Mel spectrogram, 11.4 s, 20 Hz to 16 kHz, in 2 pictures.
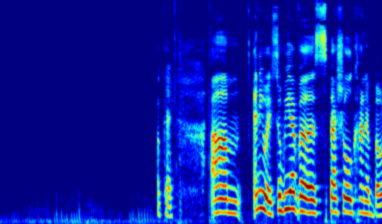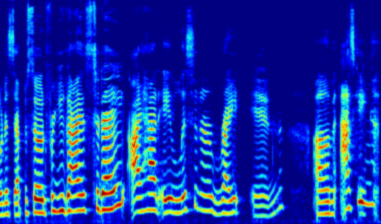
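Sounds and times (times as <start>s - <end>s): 
cat purring next to a person: 0.0s - 3.8s
speech: 2.4s - 11.4s.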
